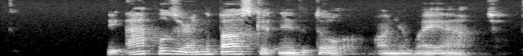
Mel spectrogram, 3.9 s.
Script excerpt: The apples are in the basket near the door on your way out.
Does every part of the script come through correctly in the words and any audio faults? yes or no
yes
